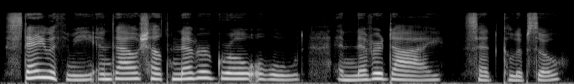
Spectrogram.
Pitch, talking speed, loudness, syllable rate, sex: 235 Hz, 145 wpm, -17 LUFS, 3.6 syllables/s, female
